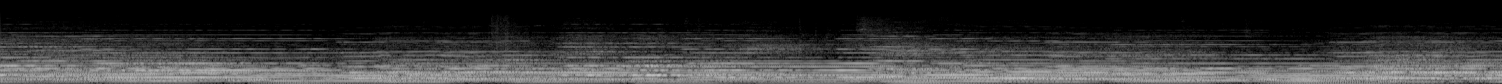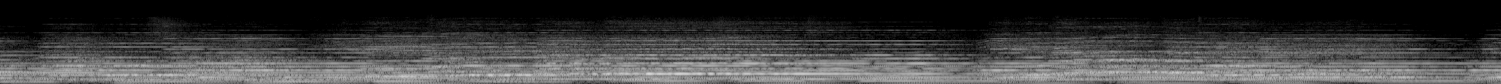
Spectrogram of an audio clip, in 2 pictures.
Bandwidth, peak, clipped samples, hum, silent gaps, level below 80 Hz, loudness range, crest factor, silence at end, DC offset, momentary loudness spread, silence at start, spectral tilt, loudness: 10.5 kHz; -4 dBFS; under 0.1%; none; none; -42 dBFS; 5 LU; 16 dB; 0 s; under 0.1%; 7 LU; 0 s; -7 dB/octave; -21 LUFS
